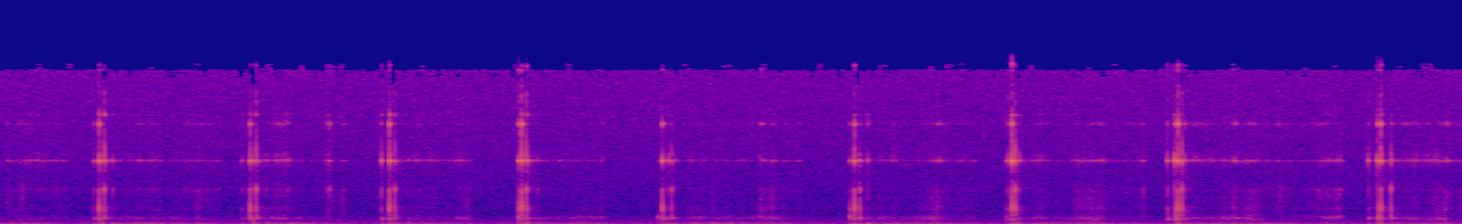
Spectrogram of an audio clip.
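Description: Fingernails tap and scratch the glass sides of a small, full hexagonal glass jar of orange blossom honey. Sharp, bright ticks with a brief glassy ring land at irregular intervals, with soft scratching between them over a low, steady rumble.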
